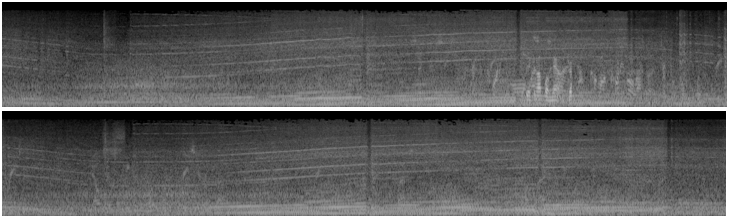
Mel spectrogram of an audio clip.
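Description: A race car engine roars steadily, rising and falling in pitch through the gears.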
